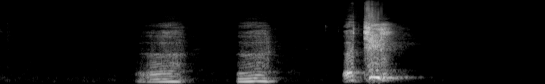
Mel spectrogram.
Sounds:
Sneeze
